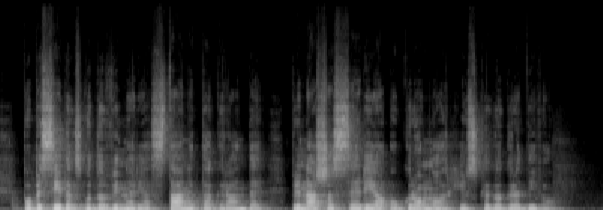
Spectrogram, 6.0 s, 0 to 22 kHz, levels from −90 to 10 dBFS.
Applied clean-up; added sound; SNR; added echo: none; none; none; none.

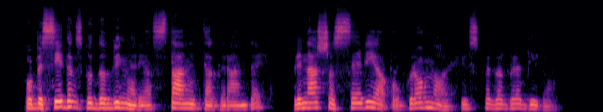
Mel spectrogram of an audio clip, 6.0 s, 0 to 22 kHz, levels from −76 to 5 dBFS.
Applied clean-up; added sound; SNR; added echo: neural mask model DeepFilterNet 3.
